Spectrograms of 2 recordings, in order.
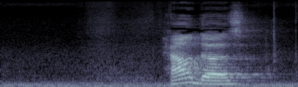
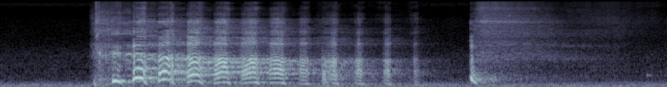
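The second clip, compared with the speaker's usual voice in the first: laughing; 5 semitones higher than usual. Real, not acted. Laughing at joke.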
